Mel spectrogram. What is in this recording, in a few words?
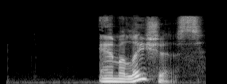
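"amylaceous", British English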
